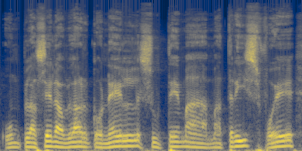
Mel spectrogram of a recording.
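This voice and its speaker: A man's voice: mid-range voice, slow, gravelly, darkish tone. A male radio host with a Paraguayan Spanish accent, interviewing a guest, effusive in his thanks and rambling with many fillers.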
